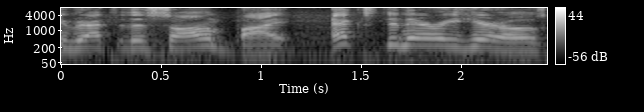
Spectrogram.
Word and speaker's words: Xdinary Heroes: labels in South Korea their name extenary Heroes is a shortened form of extraordinary Heroes okay so I have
